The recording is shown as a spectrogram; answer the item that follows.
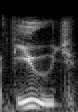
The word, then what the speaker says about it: fugue: I don't think yeah I'm not seeing a fuge i' I've heard of that before but I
